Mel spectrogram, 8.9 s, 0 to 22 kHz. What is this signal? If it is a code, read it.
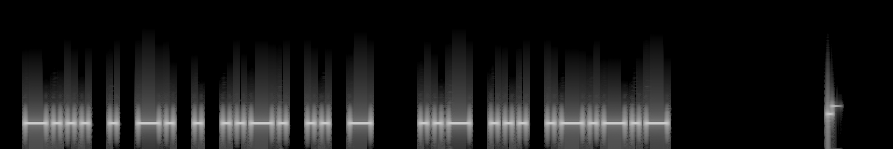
Morse code, heard as a keyed tone, about 17 wpm, 700 Hz. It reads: BENEFIT US.
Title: Sentences from Top 1000 Words - Review Part 6 - 17wpm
